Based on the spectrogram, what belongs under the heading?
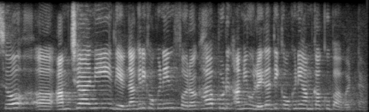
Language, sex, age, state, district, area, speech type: Goan Konkani, female, 18-30, Goa, Tiswadi, rural, spontaneous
